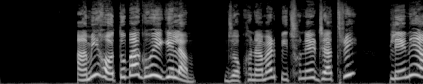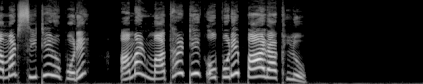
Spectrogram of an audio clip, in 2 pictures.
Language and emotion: Bengali, surprised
